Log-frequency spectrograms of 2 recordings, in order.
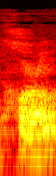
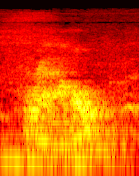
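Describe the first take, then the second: First: It sounds like the word coral. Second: It sounds like the word corral. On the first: This is the intended pronunciation. "you can pronounce it like this, like a coral reef" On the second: This is a local Texas way to say it. "we're in Texas after all, so Corral"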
